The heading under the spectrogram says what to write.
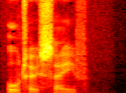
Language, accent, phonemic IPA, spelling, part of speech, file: English, UK, /ˈɔːtəʊˌseɪv/, autosave, noun / verb, En-uk-autosave.ogg
- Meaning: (noun) A software facility that saves an open document (or progress in a game, etc.) periodically to avoid the risk of data loss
